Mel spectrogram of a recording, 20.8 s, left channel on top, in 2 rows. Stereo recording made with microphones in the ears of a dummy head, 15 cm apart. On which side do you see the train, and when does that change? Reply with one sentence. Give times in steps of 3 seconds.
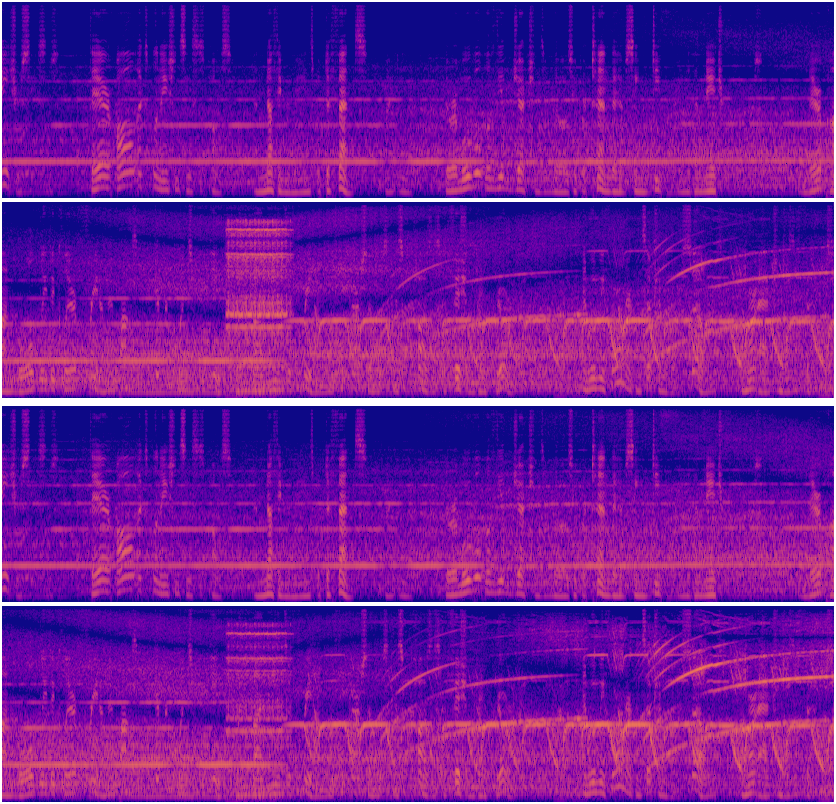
In this clip you hear the train on the right from 0 s, in the centre from 12 s and on the left from 15 s.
